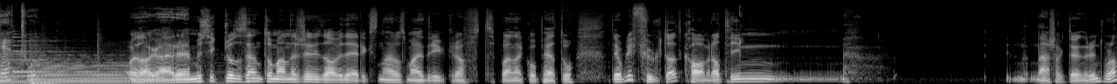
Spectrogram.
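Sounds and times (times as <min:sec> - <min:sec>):
speech: 0:00.0 - 0:00.5, 0:01.3 - 0:08.7, 0:10.1 - 0:11.1
heavy breathing: 0:08.3 - 0:09.0.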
